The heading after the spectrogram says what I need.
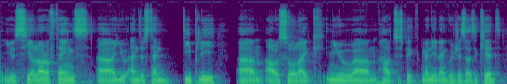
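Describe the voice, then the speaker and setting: A man's voice: deep voice, darkish tone. A young man with a French accent, a guest on an interview show, talking earnestly with many fillers and repeated words. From France. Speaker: guest, athlete and coach. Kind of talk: casual interview talk.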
